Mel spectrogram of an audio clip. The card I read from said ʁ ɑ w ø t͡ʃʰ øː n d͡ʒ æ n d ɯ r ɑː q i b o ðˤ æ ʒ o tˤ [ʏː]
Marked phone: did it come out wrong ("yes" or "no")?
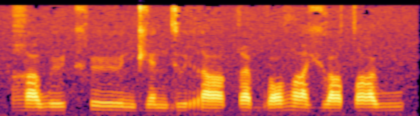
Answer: yes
